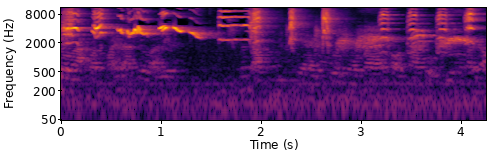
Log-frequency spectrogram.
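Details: Forest white-rumped shama song aimed at calling a female: warbled high whistles sliding downward, a clear flat whistle, then a series of short sharp notes and rough chattery phrases spaced irregularly.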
